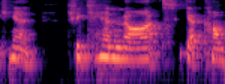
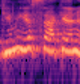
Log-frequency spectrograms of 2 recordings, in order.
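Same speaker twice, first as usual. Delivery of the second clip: breathless panic; 9 semitones higher, 8 dB louder, faster than usual. Retold or imitated. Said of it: "she's hyperventilating".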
